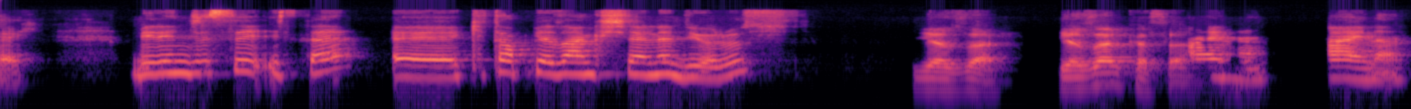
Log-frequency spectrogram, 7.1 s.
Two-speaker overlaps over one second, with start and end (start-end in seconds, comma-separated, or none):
none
